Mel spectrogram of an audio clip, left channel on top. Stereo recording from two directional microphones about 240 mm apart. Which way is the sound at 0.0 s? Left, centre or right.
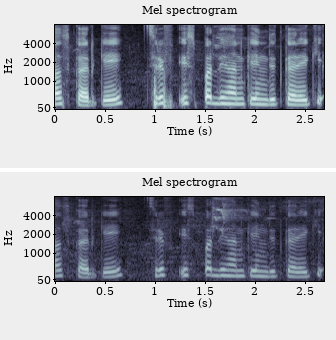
Left.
